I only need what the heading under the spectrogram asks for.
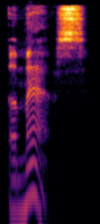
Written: amass

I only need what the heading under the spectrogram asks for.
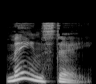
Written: mainstay

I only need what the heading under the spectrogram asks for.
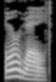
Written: orwald

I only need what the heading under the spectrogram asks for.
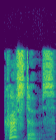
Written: crustose

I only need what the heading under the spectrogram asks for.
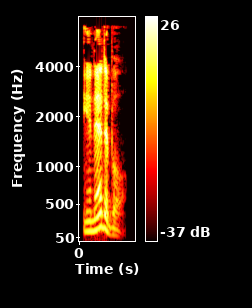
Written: inedible

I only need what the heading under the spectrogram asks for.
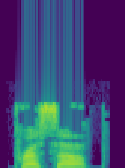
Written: press-up

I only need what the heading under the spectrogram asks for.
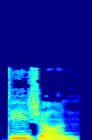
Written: Dijon

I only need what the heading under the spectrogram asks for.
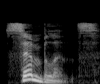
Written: semblance

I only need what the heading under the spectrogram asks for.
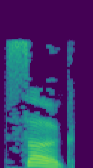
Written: sugg

